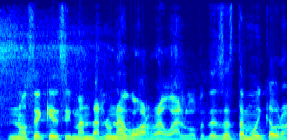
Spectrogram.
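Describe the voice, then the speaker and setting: A man with a Mexican accent speaks at a medium pitch in a bright, sharp tone. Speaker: podcaster and video producer. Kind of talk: casual chat.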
